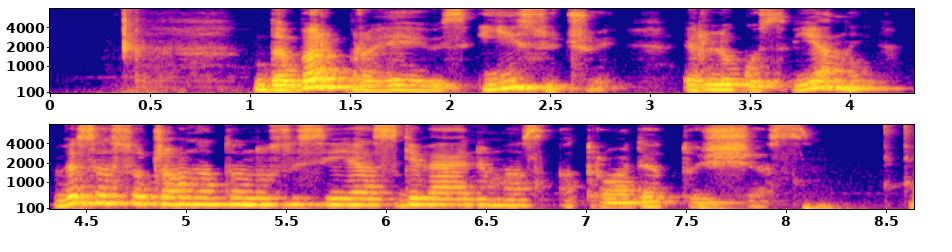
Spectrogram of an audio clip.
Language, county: Lithuanian, Vilnius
